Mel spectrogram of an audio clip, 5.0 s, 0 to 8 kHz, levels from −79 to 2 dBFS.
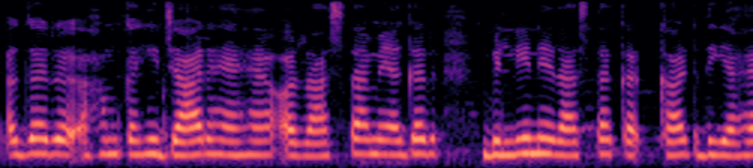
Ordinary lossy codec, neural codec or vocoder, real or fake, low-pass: none; none; real; none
